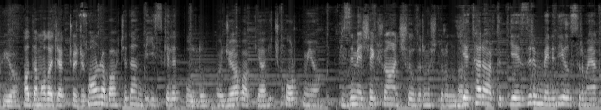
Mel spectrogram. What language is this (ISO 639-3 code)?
tur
